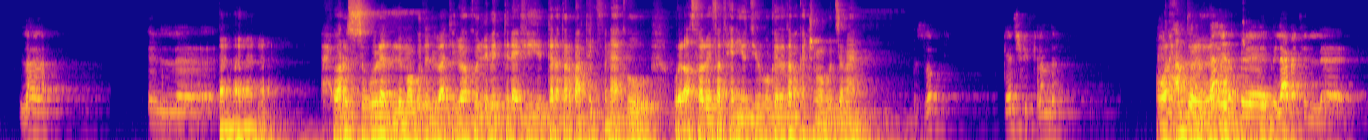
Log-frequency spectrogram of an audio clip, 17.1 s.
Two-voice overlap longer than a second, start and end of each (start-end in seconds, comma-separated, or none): 14.5-16.1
